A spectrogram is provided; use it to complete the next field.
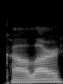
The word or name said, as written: Kyle Lowry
